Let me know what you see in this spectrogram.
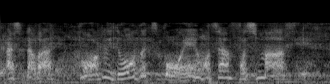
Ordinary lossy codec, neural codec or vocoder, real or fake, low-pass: none; codec, 16 kHz, 4.8 kbps, FACodec; fake; 7.2 kHz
